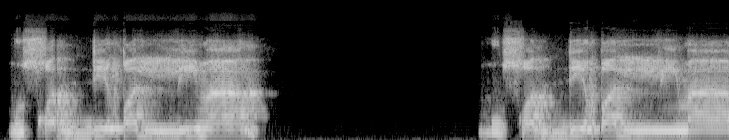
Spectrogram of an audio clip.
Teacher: دال پر بھی شد ہے، لام پر بھی شد ہے، ٹھہراؤ کے ساتھ ادا کیا جائے ، اور صاد کو پر ادا کرنا ہے، مصدقا لما، مصدقا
